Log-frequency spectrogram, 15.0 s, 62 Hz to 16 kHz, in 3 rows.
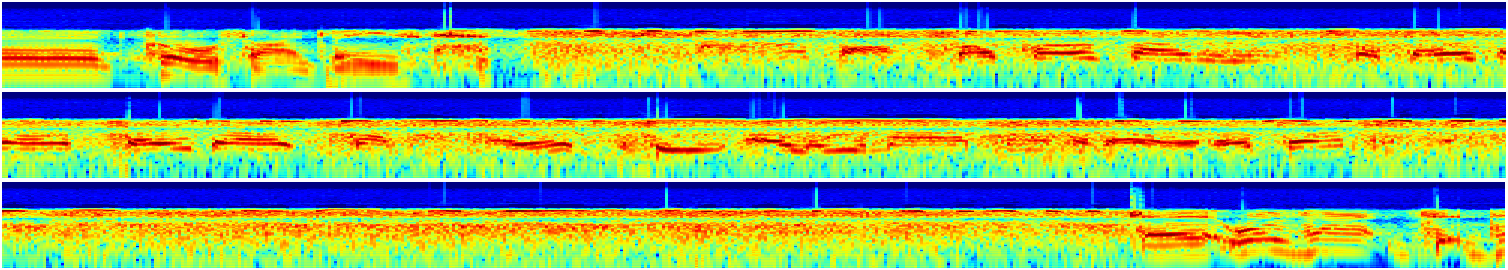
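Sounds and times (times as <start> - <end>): garbled radio voice: 0.0 - 15.0
radio static and hiss: 0.0 - 15.0.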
